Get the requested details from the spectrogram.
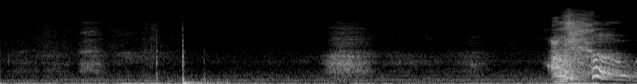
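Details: Person sick for a week with a cough: a few quiet breaths and rustles, then one loud, explosive sneeze near the end.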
